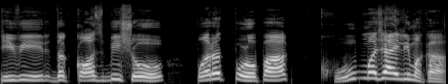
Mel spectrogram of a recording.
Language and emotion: Goan Konkani, happy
